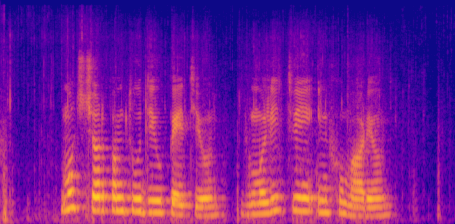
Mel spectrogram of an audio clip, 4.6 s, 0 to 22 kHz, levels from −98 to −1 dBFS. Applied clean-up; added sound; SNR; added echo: neural mask model RNNoise.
